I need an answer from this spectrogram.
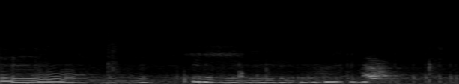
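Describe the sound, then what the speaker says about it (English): A Pomeranian indoors gives whiny, high yelps and short barks in a string of uneven bursts, heard fairly close. "Our Pomo is barking inside."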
